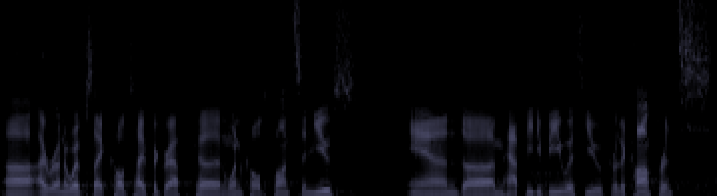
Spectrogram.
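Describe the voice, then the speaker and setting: A man hosting a conference, introducing the next speaker with relaxed pauses and fillers. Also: medium pitch, clean tone. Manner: relaxed, friendly, hesitant fillers. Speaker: conference host. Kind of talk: stage introduction. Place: conference stage. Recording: long hall reverb.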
